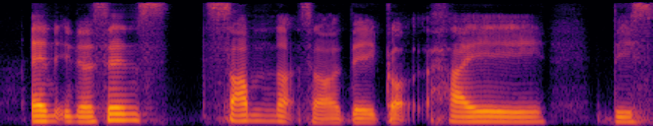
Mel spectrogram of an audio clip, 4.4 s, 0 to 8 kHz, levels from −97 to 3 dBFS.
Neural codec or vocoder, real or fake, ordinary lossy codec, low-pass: codec, 16 kHz, 1.1 kbps, Voila-Tokenizer; fake; none; none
